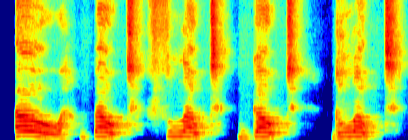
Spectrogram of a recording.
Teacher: now we're in the middle in terms of tongue height we're at the mid mouth level · Oh, lip rounded. It's a tense sound.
